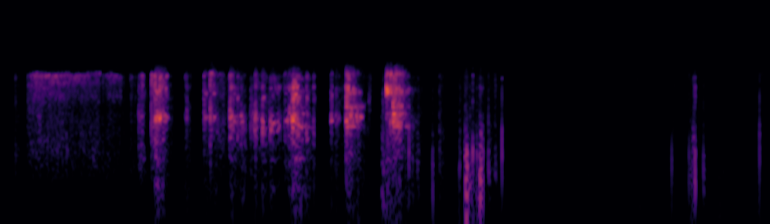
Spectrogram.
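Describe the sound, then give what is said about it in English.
A pet bird named Sunbird screams in a burst of loud, harsh squawks, one long screech followed by rapid choppy cries over several seconds, then quiet with a couple of faint clicks. “All right, Sunbird, I know you're screaming to go to bed.”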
